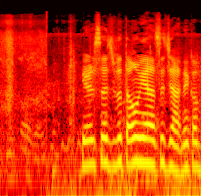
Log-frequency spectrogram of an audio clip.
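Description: A young woman speaks cheerfully into a close microphone.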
